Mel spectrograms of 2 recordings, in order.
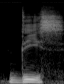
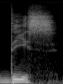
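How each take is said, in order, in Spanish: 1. Empieza con un sonido d. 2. Empieza con un sonido d.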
